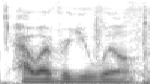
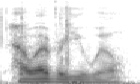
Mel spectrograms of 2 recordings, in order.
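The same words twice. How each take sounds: The two takes are said the same way.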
